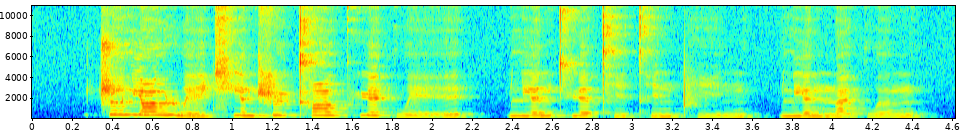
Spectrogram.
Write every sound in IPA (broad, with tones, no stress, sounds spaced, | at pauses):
ʈ͡ʂ ɤ˥ l j ɑ˥ ʊ̯ ɻ w e˧˥ ɪ̯ t͡ɕʰ j ɛ˧ n ʂ ɻ̩˥˩ kʰ ɑ˥ ʊ̯ pʰ ɥ ɛ˥˩ k w e˨˩˦ ɪ̯ | l j ɛ˥ n t̪ʰ ɥ ɛ˥˩ t̪ʰ i˨˩ t̪ʰ i˧˥ n pʰ i˨˩˦ n | l j ɛ˥˧ n n̪ a˥˩ ɪ̯ k w ə˧˥ n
